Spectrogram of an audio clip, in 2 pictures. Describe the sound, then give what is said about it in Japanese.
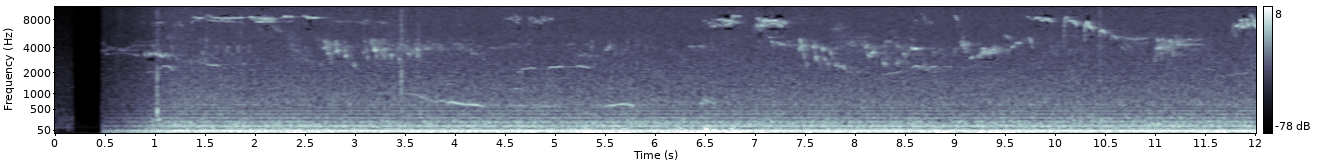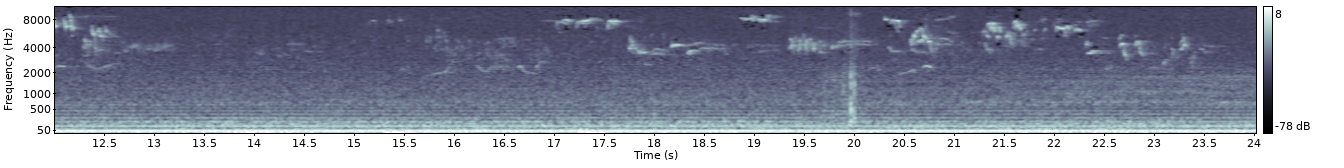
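Morning birdsong at a friend's house in an old town near Cannes on a cold February day: scattered faint chirps and twitters over a steady low hum. “アドレエステレルという古い町があるんですけれども、そこの友人宅の朝の鳥の声もちょっと聞いてみてくれますか。”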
